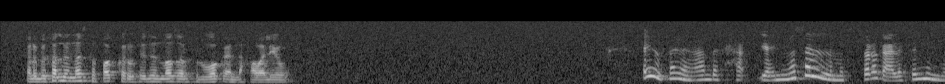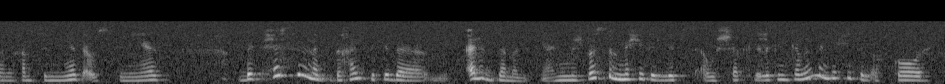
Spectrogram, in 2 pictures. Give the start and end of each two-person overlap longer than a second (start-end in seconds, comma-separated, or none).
none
